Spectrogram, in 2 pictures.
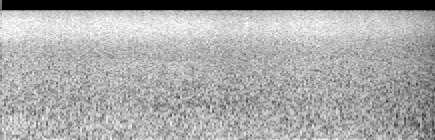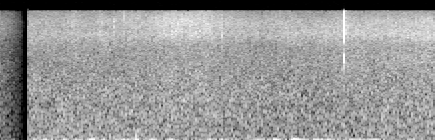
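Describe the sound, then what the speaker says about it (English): Ocean waves at Sunset Cliffs beach in San Diego, a steady close roar of surf and wind with a brief dropout midway. "Just got a huge wave that came up while I was over here getting out of some guy's way."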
